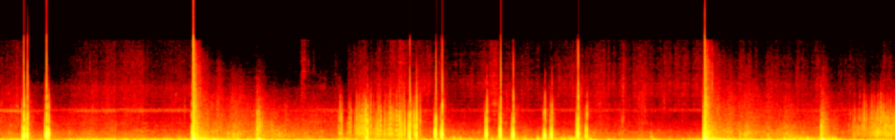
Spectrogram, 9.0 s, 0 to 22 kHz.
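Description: Aerial fireworks shells bursting: deep booms about 2 s and 7 s in, two lighter bangs after them, and quick crackling pops in between.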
